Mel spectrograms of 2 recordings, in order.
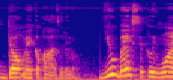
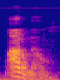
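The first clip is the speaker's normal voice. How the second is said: sarcastic aside; 12 semitones lower than usual. Real, not acted. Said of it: "sarcastic low aside".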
